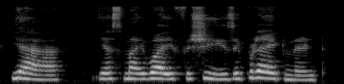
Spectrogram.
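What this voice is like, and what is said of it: Imitates another person's accented voice. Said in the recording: “why'd you say it like that? Does he have an accent? ... That's how my Spanish teacher said it.”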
